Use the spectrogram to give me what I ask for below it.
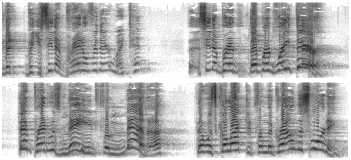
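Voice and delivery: eager pointing out. Acted. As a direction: point at it like a proud host, voice up high.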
